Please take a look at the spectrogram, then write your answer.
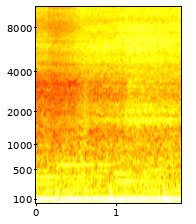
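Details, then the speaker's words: Steady gas hiss over a low hum as excess CO2 pressure bleeds from the headspace of an over-pressurised keg. The gas bottle is off and the disconnect has been removed and the gas post backed off with a spanner. "there you go you can leave it like that and if you're worried about extra high pressure just don't touch it when it's like this and it will just bleed out the pressure in the headspace of the keg"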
